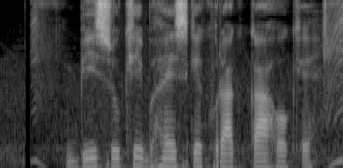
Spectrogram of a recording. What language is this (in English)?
Bhojpuri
